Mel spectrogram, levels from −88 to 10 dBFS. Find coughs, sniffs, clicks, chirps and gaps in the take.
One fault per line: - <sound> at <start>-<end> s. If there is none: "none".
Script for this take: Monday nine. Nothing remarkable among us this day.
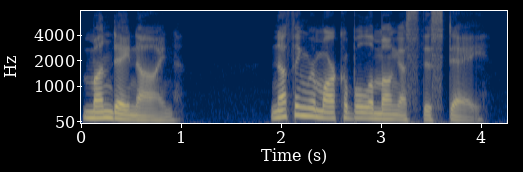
none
